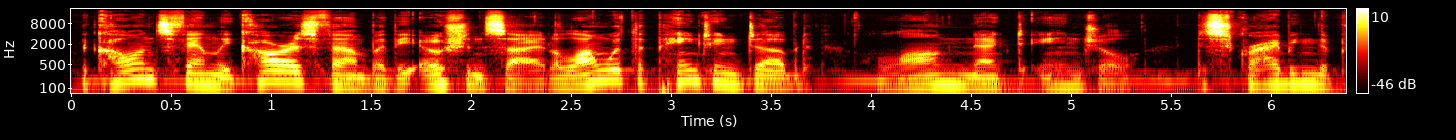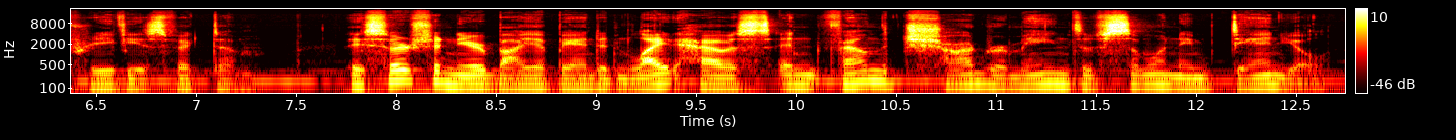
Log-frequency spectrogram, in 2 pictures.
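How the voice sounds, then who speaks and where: A man's voice: mid-range voice, animated, moderate pace, noisy background. A young man narrating a scripted commentary video with wry, sarcastic asides, over faint background music. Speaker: YouTube commentator.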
